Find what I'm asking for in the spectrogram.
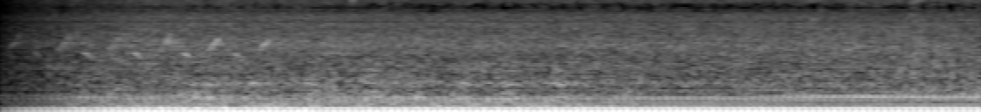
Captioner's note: motor humming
